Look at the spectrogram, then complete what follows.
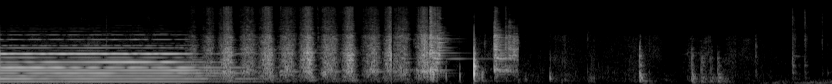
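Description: A held chord of background music ends about two seconds in. It is followed by a hand saw cutting wood in quick, rhythmic back-and-forth strokes for about three seconds, then a few faint knocks.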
